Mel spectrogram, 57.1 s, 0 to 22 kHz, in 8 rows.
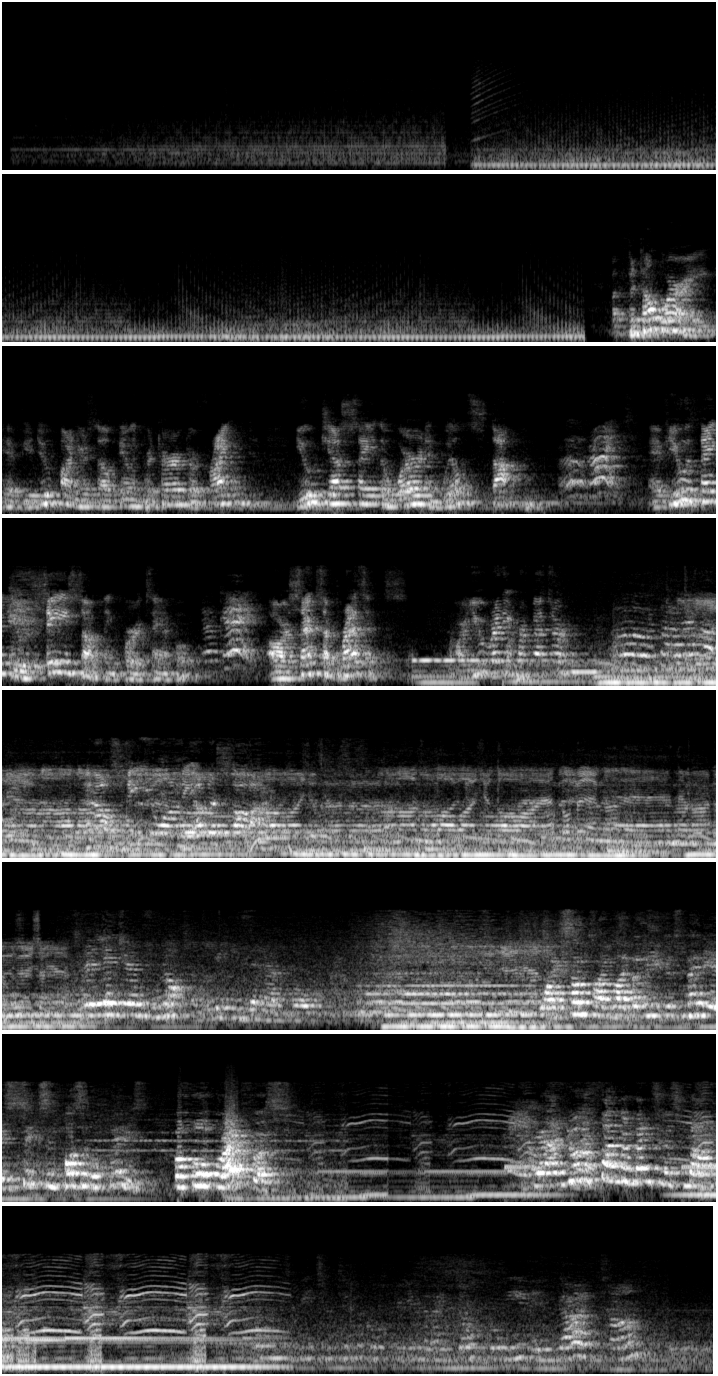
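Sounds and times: constant low hum: 0:00.2 - 0:19.9, 0:25.5 - 0:44.1
deep rumbling drone: 0:01.2 - 0:13.0, 0:25.5 - 0:38.2, 0:38.9 - 0:44.5, 0:49.5 - 0:52.9
voices chanting: 0:25.5 - 0:38.0, 0:39.2 - 0:52.9.

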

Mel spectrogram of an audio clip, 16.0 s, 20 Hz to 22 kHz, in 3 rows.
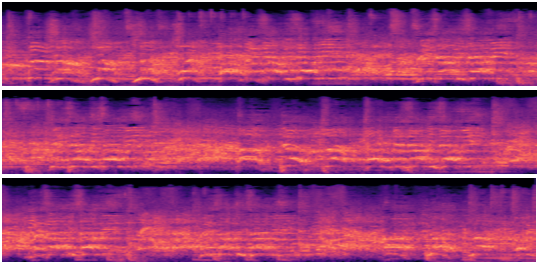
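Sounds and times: crowd shouting together: 0:00.0 - 0:16.0.

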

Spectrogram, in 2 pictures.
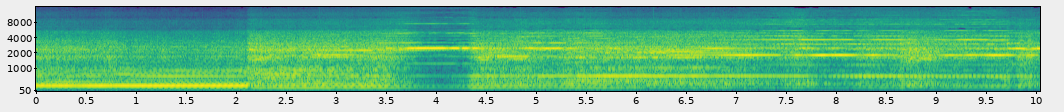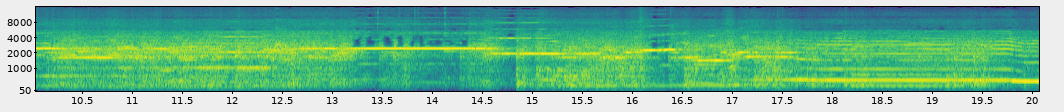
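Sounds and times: electric guitar held notes: 0:00.0 - 0:20.0
crackling noise: 0:01.5 - 0:19.6.

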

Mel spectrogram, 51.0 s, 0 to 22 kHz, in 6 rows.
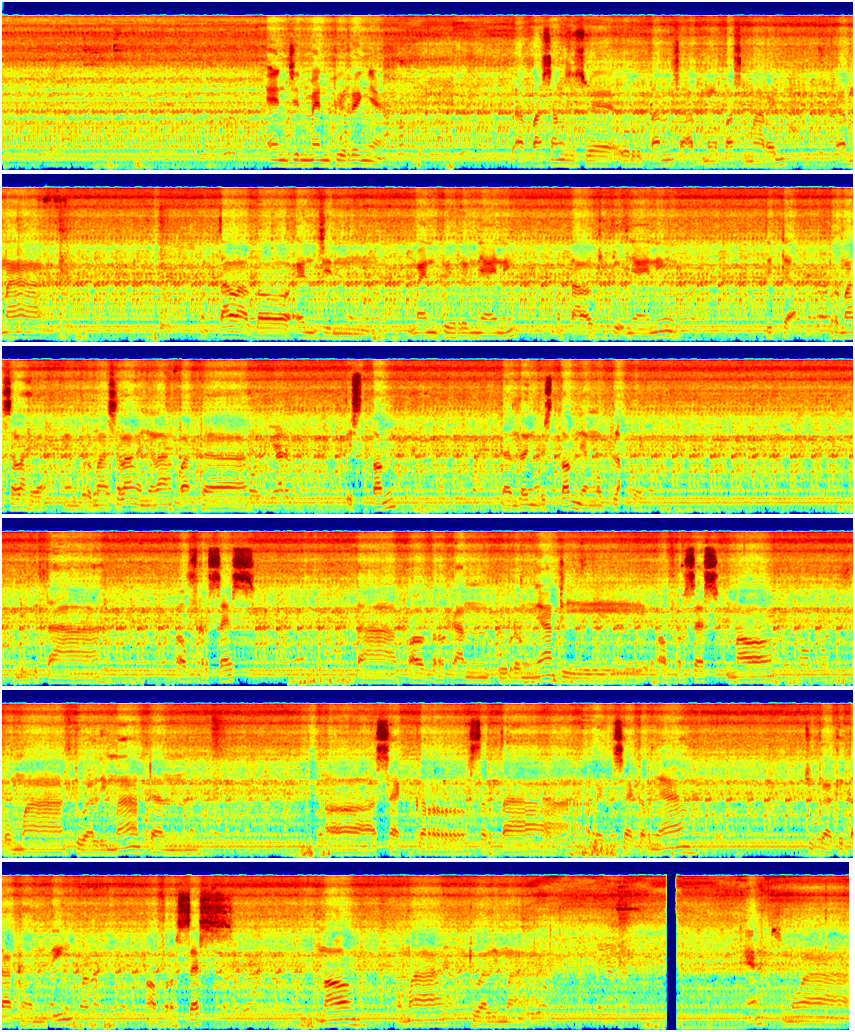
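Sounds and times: engine idling: 0:00.0 - 0:51.0
motor pulsing hum: 0:00.0 - 0:51.0.

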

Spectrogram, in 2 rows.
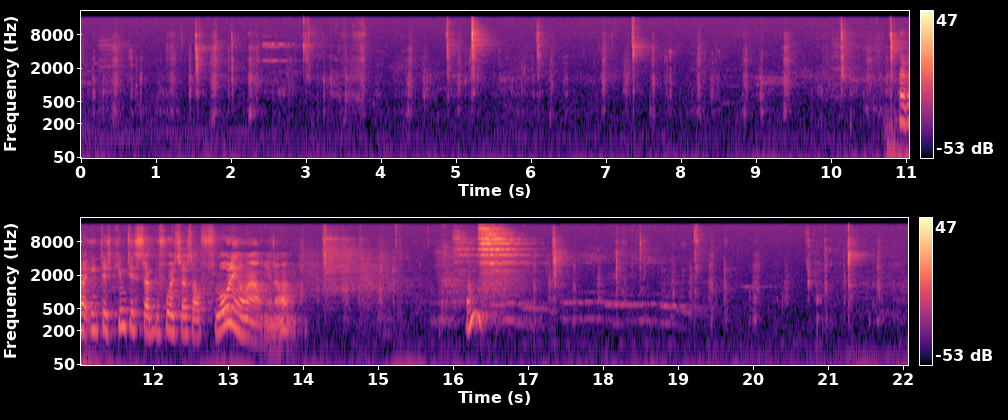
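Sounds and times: close-up chewing: 0:00.0 - 0:10.8, 0:17.1 - 0:22.0.

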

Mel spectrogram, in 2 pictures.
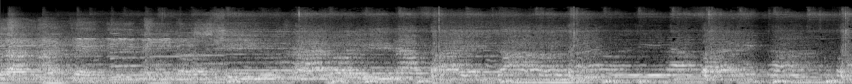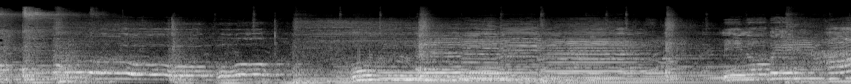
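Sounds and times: audience singing along: 0:00.0 - 0:17.0
group of singers: 0:00.0 - 0:17.0
live band playing: 0:00.0 - 0:17.0.

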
